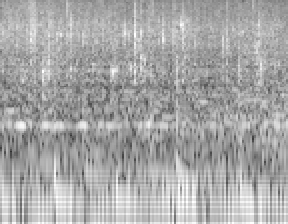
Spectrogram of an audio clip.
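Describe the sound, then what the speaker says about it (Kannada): Mustard and cumin seeds splutter in hot oil, giving a dense, continuous crackle of tiny pops like rain on a surface, close and even throughout. "ಸಾಸಿವೆ ಸಿಡಿತಾ ಇದೆ"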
